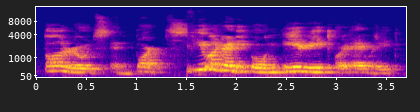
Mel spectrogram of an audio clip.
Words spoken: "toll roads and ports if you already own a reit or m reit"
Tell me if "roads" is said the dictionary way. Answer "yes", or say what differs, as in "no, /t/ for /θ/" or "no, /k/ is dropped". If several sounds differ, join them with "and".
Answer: no, /s/ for /z/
